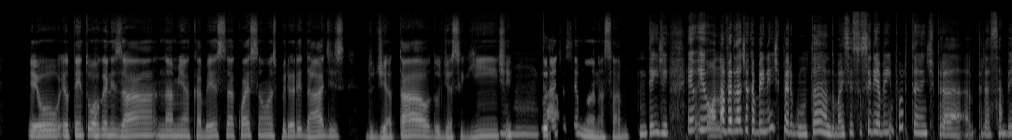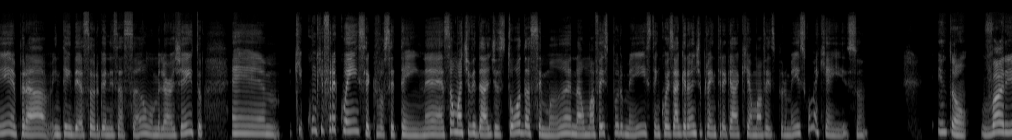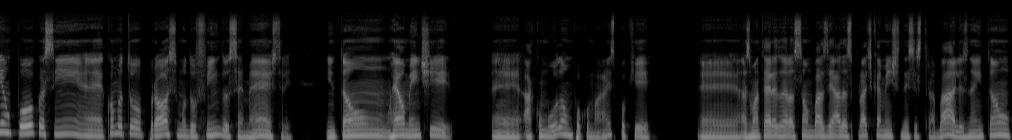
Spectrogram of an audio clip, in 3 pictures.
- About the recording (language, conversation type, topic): Portuguese, advice, Como você costuma procrastinar para começar tarefas importantes?
- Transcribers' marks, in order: none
